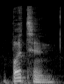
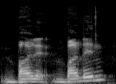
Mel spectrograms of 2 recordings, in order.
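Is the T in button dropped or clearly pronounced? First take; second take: pronounced; dropped. First: The T in the middle is clearly pronounced. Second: The T in the middle is dropped. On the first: "I really hit the T on button" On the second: "if you don't say button, then you say button"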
